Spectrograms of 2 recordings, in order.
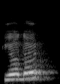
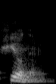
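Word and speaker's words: Фёдор: Proper noun Fyodor, we pronounce as Fyodor and also Fyodor.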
